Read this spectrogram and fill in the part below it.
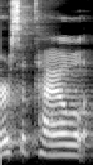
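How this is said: The word is said in a British accent. "versatile is British English"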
